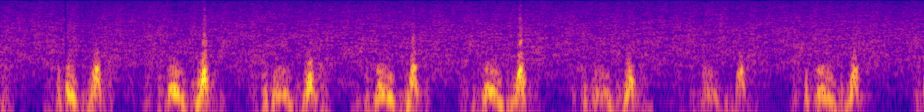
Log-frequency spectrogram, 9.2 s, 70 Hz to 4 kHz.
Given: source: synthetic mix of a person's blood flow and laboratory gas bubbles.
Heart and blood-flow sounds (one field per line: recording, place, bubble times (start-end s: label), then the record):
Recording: Doppler ultrasound of blood flow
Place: precordium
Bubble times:
9.23-9.25 s: bubbles
From the record:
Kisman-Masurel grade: 112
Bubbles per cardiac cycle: 1 to 2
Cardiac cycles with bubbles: 1 to 10%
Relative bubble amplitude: moderate (0.250 to 0.450)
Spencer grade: 1 (occasional bubble signal discernible with the cardiac motion signal, with majority of cardiac periods free of bubbles)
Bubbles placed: only in the low amplitude regions of the cardiac cycle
